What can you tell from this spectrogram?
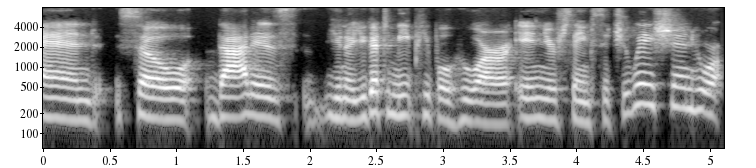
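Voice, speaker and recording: Against a quiet background, a woman with an American accent uses an unremarkable speaking voice, fairly low in pitch, at a moderate pace with ordinary pitch variation. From Florida, Miami. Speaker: author. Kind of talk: interview. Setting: video call.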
